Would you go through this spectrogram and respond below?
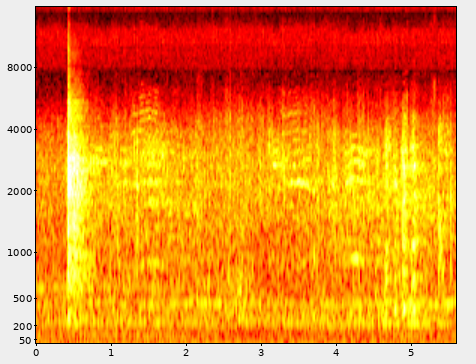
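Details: Sojat bucks, one of 130 kept for Eid at a goat farm in Indave, Sakri taluka, Dhule district, give faint, drawn-out bleats against a low hiss, following a sharp click at the start.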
